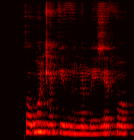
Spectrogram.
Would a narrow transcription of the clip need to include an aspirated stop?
no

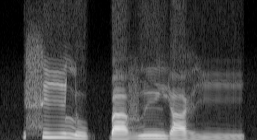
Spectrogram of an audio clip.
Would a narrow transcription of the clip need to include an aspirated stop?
no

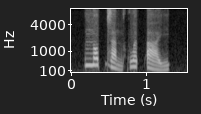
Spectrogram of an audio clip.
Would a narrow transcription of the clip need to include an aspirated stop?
no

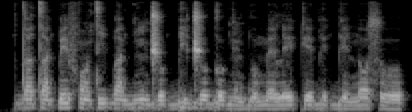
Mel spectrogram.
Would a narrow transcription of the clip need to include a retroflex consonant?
no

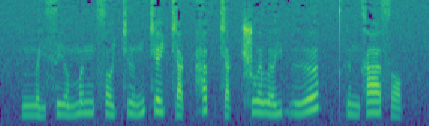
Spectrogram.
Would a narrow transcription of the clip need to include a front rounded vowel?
no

